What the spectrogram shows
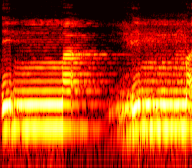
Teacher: Jadi mim ketika dia bertasdid ada sifat namanya gunnah. Gunnah itu artinya dengung, ditahannya 2 harokat. Hitungannya pas bunyi amnya.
